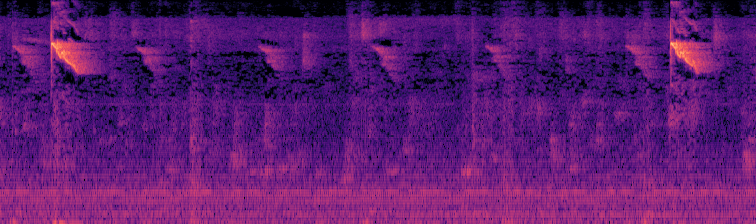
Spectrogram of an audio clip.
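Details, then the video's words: A female white-eye calls for the male. Two loud, thin, high descending notes come about six seconds apart, with fainter similar slurred notes between them. "Suara pleci betina Bikin Emosi"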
